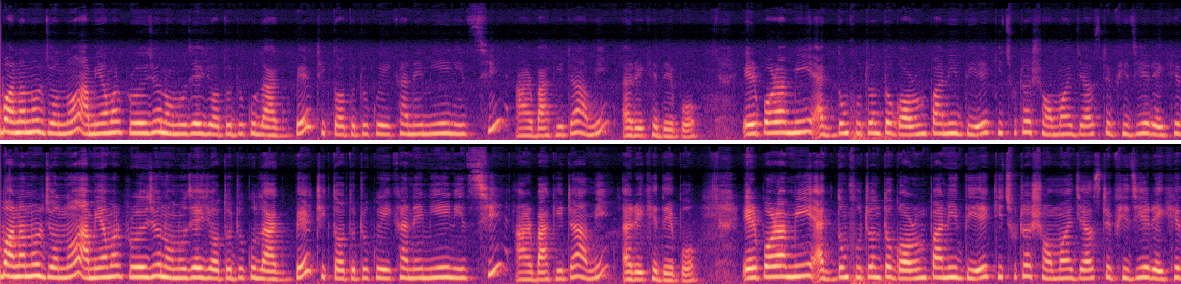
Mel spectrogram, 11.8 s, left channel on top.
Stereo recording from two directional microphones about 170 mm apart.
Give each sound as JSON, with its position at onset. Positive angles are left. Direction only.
{"t": 0.0, "sound": "a woman's voice", "side_deg": -30}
